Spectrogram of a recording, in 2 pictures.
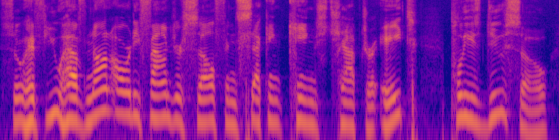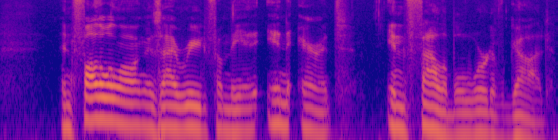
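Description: A man delivering a sermon in an earnest, measured voice. He lingers on key words as he reads scripture. The sound is dry and close, with no room echo. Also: fairly high pitch, darkish tone. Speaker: preacher.

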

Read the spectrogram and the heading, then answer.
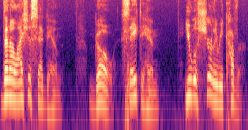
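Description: A man delivering a sermon in an earnest, measured voice. He lingers on key words as he reads scripture. The sound is dry and close, with no room echo. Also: a little high, lively intonation, darkish tone. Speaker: preacher.

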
